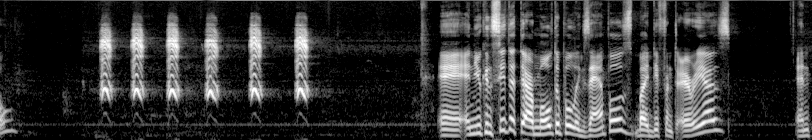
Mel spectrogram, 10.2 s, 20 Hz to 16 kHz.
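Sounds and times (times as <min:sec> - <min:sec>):
faint hum: 0:00.0 - 0:10.1
crow cawing: 0:01.2 - 0:04.1
speech: 0:05.5 - 0:09.2, 0:10.0 - 0:10.1.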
